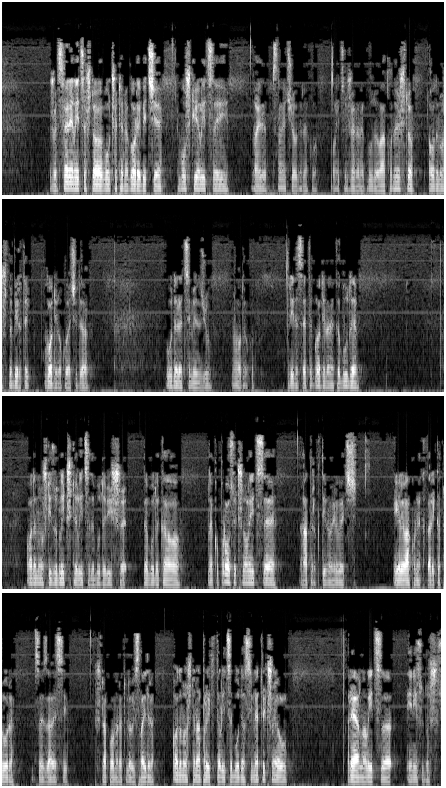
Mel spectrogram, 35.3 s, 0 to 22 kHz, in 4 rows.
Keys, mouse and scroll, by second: 1.2-3.8 drag, 4.2-7.9 drag, 9.7-11.5 drag, 12.7-13.8 drag, 14.1-15.1 drag, 17.9-21.6 drag, 22.3-24.9 drag, 26.6-29.7 drag, 30.0-35.3 drag.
